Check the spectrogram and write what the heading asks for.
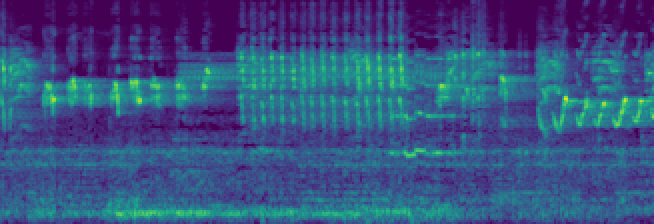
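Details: Local konin sunbird song with kapas tembak phrases: warbled high notes, then a long, evenly pulsed trill, ending in a string of rapid zigzag whistles.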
